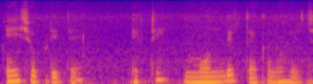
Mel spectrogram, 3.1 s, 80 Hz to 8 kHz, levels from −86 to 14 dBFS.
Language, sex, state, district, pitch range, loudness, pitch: Bengali, male, West Bengal, North 24 Parganas, 130-155 Hz, -18 LUFS, 140 Hz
